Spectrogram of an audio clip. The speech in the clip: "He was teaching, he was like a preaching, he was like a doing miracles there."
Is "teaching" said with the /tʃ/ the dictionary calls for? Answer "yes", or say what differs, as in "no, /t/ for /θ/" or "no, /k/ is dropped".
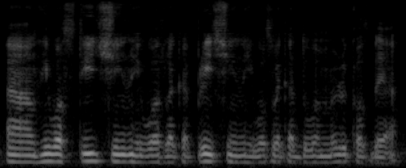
yes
